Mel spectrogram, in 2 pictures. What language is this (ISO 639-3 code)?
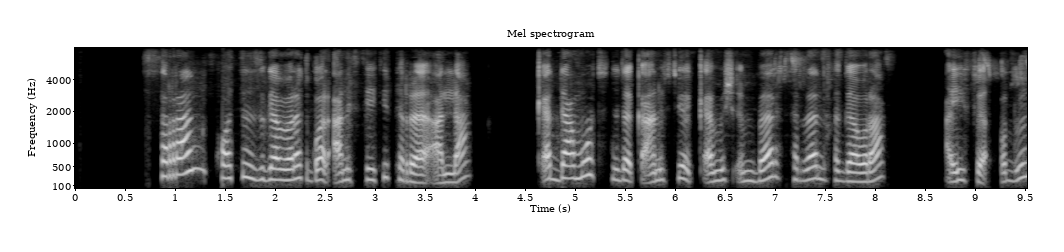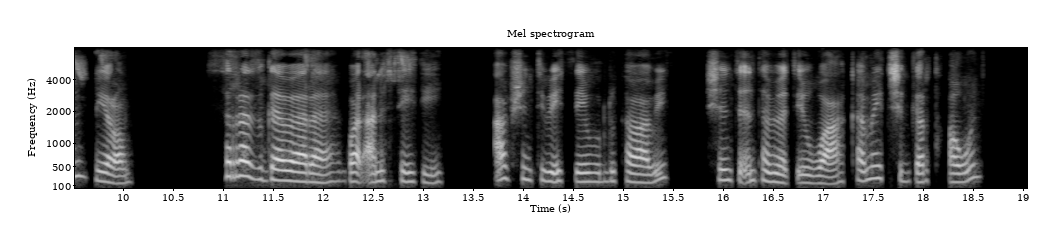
tir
